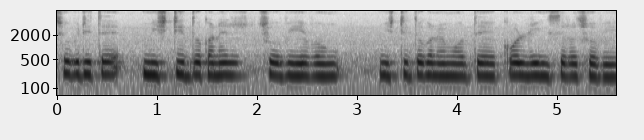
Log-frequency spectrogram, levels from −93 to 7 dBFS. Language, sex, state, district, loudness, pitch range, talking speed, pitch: Bengali, female, West Bengal, Kolkata, -12 LUFS, 200-215 Hz, 120 wpm, 210 Hz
